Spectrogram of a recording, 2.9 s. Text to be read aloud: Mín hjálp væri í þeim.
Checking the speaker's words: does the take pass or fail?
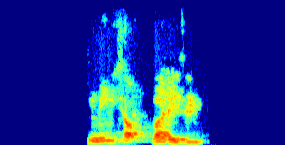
pass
